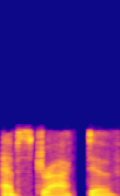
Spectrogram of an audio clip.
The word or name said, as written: abstractive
